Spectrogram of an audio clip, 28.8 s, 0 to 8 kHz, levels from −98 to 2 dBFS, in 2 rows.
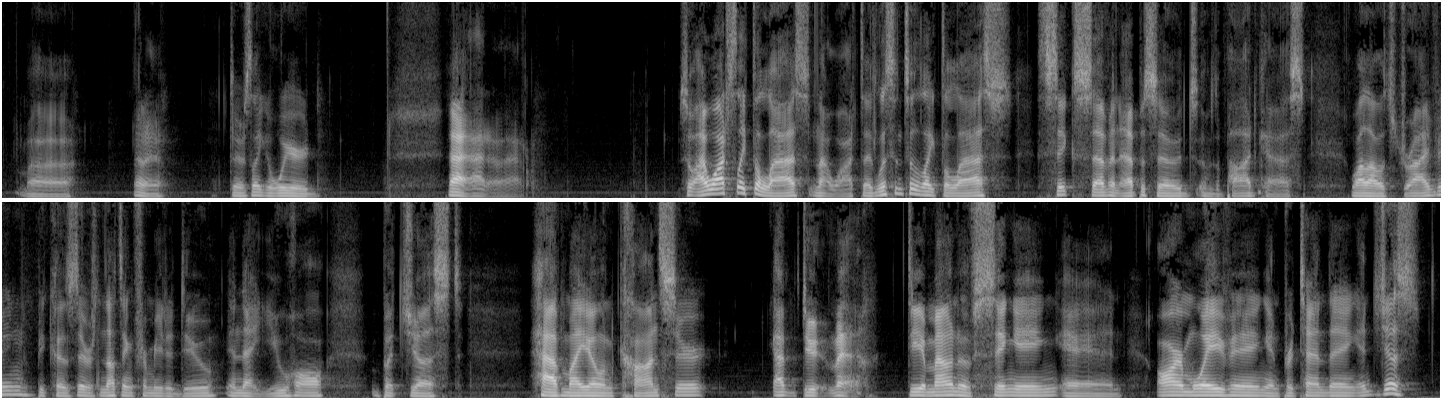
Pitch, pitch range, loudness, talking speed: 115 Hz, 105-130 Hz, -27 LUFS, 140 wpm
